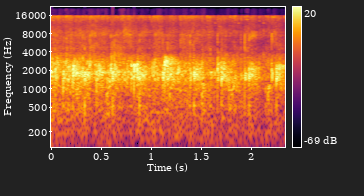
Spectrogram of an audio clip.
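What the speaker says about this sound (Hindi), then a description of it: "जोरदार ताली से स्वागत किया जाए।" Audience applause fills the space, a dense, steady clapping at an RCM gathering on January 26, welcoming speaker Upendra Prasad Dangi; loud and continuous with no talk over it.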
